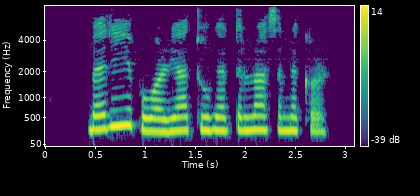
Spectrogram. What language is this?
Pashto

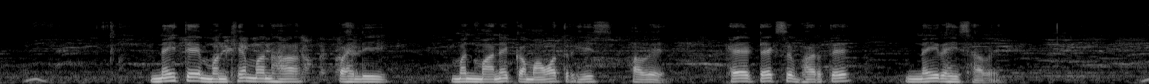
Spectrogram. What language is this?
Chhattisgarhi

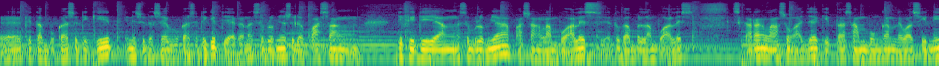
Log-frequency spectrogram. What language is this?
Indonesian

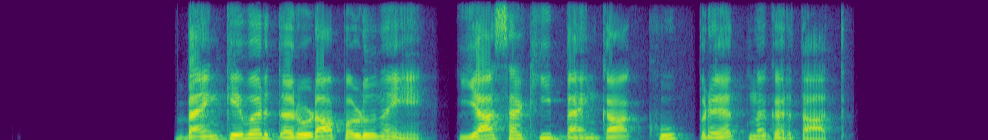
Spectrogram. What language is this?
Marathi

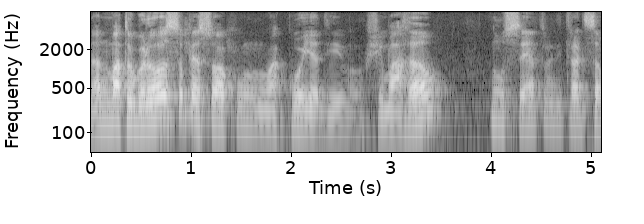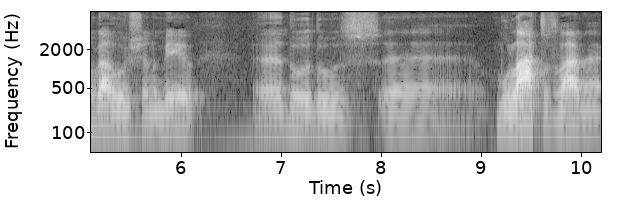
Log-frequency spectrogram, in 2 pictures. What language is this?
Portuguese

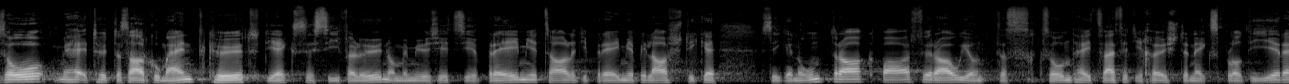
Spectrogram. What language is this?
Swiss German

